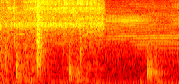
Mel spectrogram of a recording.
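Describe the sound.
Electric clippers shave a boy's head to deal with lice, giving a steady high buzz with a few brief louder surges as the blades pass over his scalp.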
